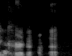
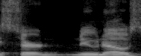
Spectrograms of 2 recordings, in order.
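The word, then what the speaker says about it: Cernunnos: It was not with the hard C. It was with the S.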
